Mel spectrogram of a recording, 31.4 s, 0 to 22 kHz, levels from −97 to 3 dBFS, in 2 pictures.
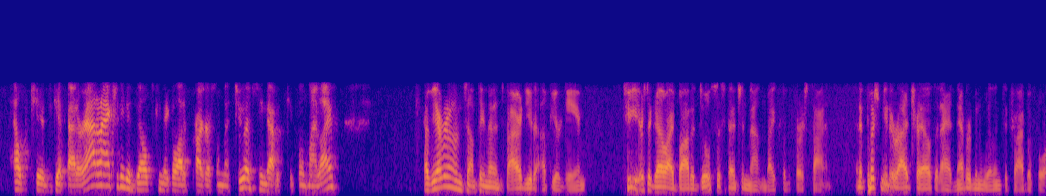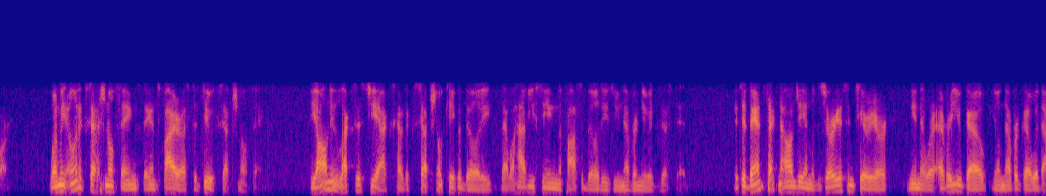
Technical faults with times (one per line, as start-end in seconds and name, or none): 0.00-31.39 G.729 codec
4.58-4.64 VoIP packet loss concealed by the speech codec
9.55-9.65 VoIP packet loss concealed by the speech codec
17.09-17.21 VoIP packet loss concealed by the speech codec
25.56-25.95 speech cut by the noise suppressor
